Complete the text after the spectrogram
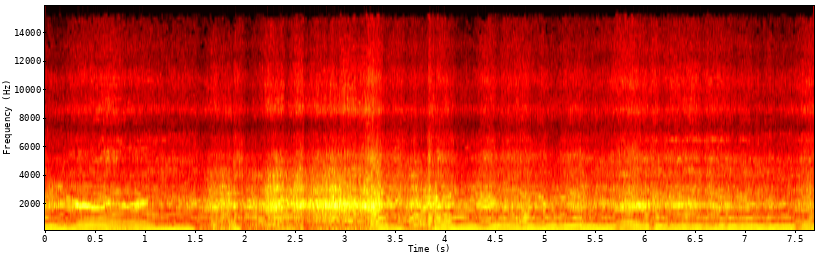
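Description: Wind buffets and rumbles against the rider's helmet.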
